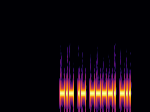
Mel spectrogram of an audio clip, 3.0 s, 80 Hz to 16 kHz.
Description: Morse code, heard as a keyed tone, about 39 wpm, 700 Hz. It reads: KA9D
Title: USA Call Signs - 4 Characters - 6x Character Spacing - 40wpm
